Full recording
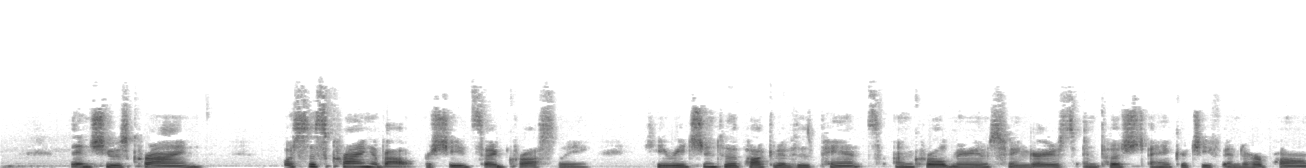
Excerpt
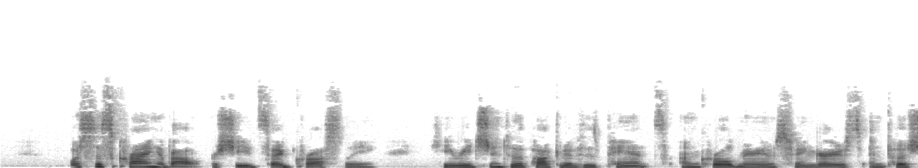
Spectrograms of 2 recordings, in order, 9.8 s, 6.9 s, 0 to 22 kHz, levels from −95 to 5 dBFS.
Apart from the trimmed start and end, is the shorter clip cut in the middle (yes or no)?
no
